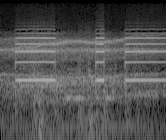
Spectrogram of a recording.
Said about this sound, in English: And on my back, I had an EDF that went beep, beep when I was on the trail, and beep, beep when I lost my way in the snow.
